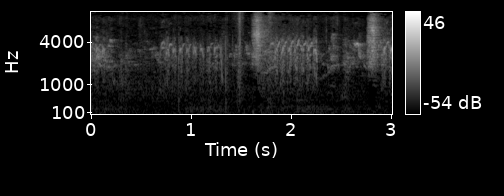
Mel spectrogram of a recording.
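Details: Budgerigar chicks at 24 days murmuring in soft, buzzy chatter that swells into a few louder, harsher squeaks.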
